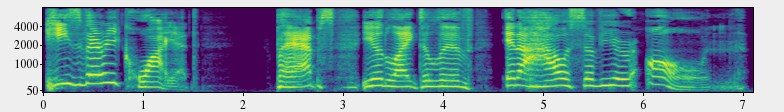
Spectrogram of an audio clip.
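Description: A man voicing a cruel, domineering elderly mother who talks slowly and menacingly, savoring every word. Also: high voice, huge pitch swings, gravelly, pushed and bright, dry recording, studio quality, pitched above the performer's own voice, full character voice.

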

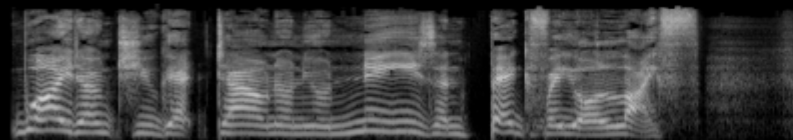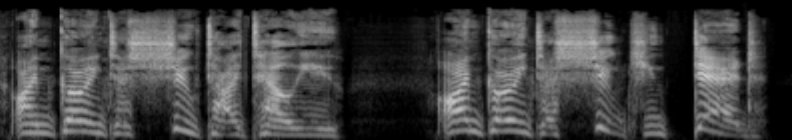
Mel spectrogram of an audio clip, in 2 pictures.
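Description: A woman's voice: medium pitch, fairly bright tone, dry recording, clean studio sound. A woman voicing a mad, vengeful young man who rants melodramatically in an audiobook. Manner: ranting, crying out.

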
